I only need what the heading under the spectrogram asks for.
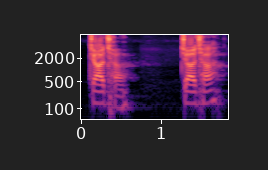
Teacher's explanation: छ ध्वनि का उच्चारण स्थान कौन सा होगा चा छ च छ तालव्य होगा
